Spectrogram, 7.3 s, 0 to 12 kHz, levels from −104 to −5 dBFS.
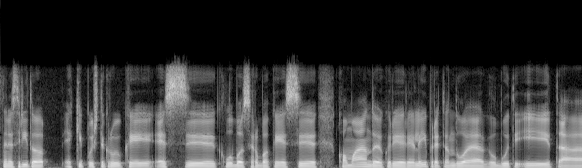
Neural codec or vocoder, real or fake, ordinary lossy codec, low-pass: none; real; Opus, 64 kbps; 7.2 kHz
